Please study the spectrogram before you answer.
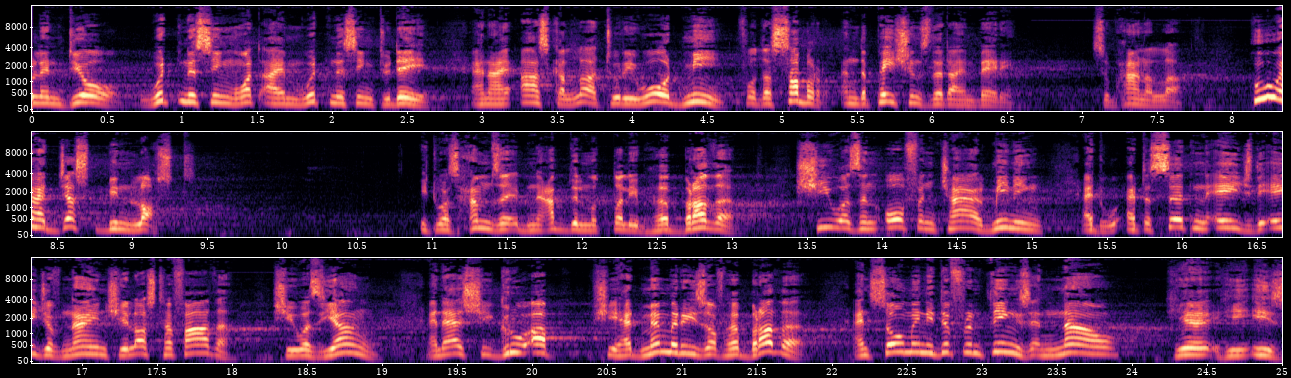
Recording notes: Delivered at Tuanku Mizan Zainal Abidin Musjid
